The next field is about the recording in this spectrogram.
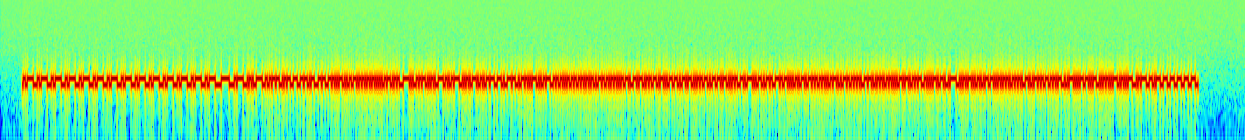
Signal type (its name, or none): NAVTEX (SITOR-B)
